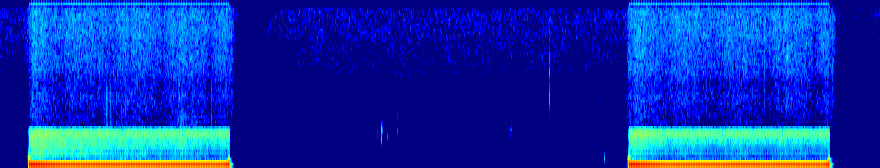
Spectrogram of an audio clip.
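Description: A phone line ringing on the other end of an outgoing call being placed: two long, steady electronic ring tones, each about two seconds, separated by a stretch of silence. No voices are heard.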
